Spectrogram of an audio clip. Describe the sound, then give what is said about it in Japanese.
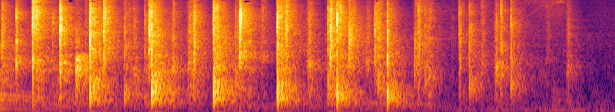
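A short burst of applause from a small group, with quick overlapping claps at a steady moderate volume for about three seconds before fading out. “はいありがとうございます皆さん拍手”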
